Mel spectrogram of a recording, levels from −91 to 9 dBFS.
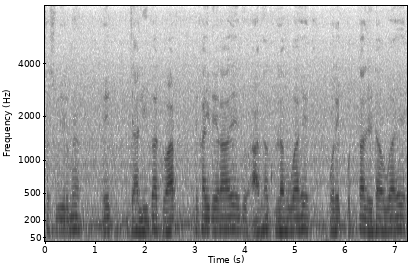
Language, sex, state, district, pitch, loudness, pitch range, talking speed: Hindi, male, West Bengal, Kolkata, 110 Hz, -19 LUFS, 105-115 Hz, 175 wpm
